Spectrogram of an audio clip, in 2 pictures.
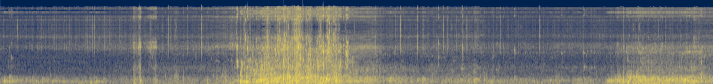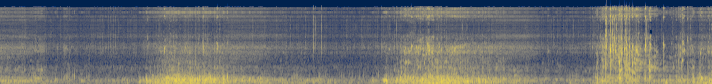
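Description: Scuba diver's exhaled bubbles rushing from the regulator past the underwater microphone: five bursts of gurgling about every five seconds, each lasting about two seconds, with a quieter low rumble between breaths.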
